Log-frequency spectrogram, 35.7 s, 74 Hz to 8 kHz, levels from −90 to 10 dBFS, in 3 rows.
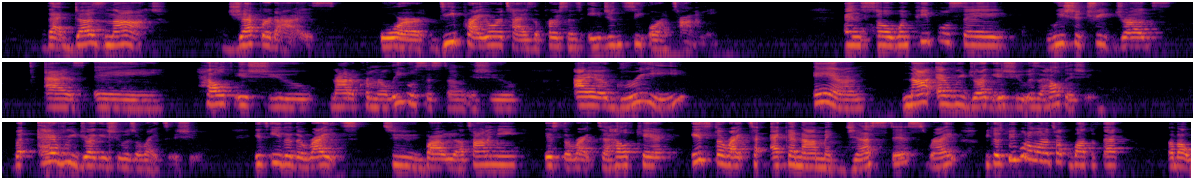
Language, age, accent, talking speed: English, 30-49, American, 135 wpm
